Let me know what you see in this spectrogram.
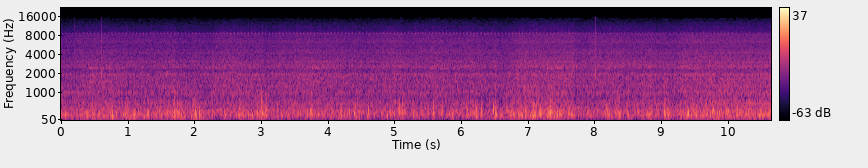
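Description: Railroad passenger coaches rolling past: a steady rumble of steel wheels on the rails, with many small irregular knocks and clacks.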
